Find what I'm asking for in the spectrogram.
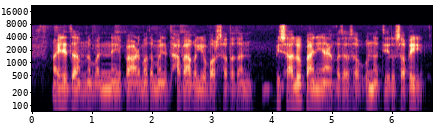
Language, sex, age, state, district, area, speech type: Nepali, male, 60+, West Bengal, Kalimpong, rural, spontaneous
